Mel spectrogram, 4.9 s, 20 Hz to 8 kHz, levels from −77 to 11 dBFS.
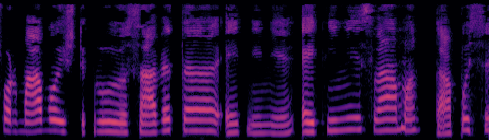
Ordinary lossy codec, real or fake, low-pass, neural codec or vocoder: MP3, 32 kbps; fake; 7.2 kHz; autoencoder, 48 kHz, 128 numbers a frame, DAC-VAE, trained on Japanese speech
